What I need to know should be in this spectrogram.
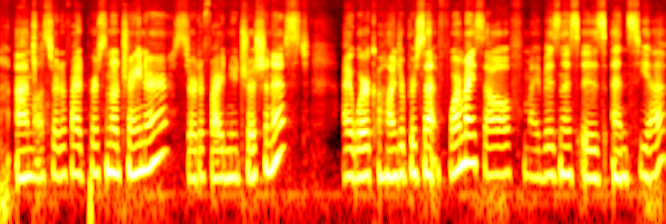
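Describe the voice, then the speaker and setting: In an American accent, a woman uses an ordinary speaking voice at medium pitch, with ordinary pitch variation and a fairly quick pace, on a very clean recording with a silent background. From Miami, Florida. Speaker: personal trainer and nutritionist. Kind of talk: casual chat.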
